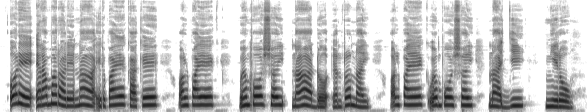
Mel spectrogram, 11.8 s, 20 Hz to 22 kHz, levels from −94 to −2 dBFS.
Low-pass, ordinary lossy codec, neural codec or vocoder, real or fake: none; none; none; real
